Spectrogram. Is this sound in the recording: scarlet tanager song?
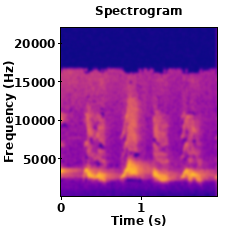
yes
